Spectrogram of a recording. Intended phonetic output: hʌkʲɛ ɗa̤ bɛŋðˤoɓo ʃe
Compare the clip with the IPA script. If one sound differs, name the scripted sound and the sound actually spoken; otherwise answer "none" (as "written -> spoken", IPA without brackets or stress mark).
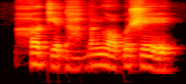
none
